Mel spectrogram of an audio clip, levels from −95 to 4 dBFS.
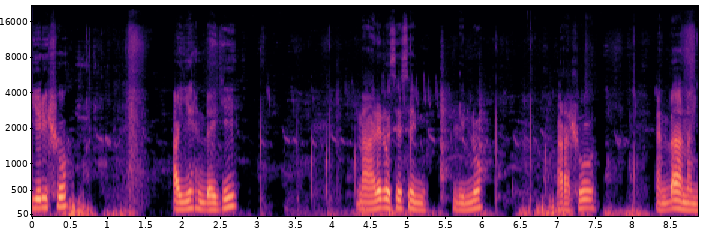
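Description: No faults can be heard anywhere in this speech recording.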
